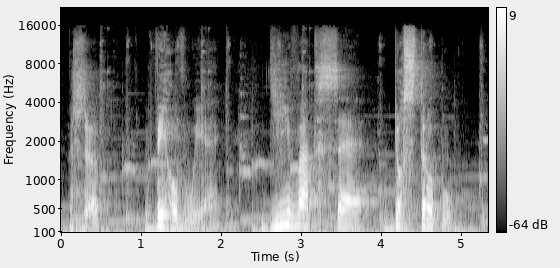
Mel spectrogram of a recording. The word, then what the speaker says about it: ř: Nahrávejte se, poslouchejte a porovnávejte svoje ř s dalším ve stejném slově odrodilého mluvčího.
